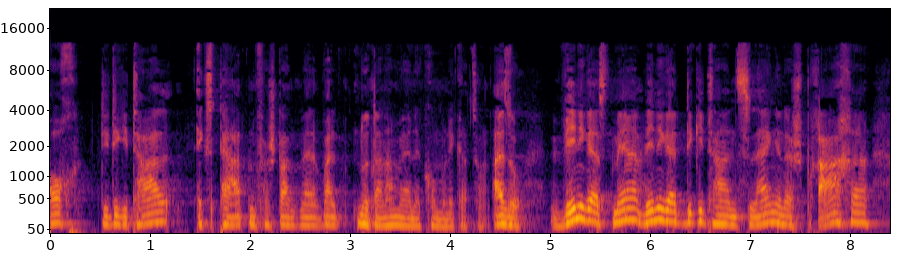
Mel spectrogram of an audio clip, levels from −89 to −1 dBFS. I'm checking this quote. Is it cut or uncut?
cut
